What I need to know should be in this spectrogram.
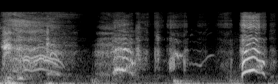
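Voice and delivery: laughing. Real, not acted. Laughs at his outburst.

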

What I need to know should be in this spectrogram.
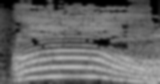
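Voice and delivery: high, loud fake dawning oh; mock realisation. Him finally getting the fog, oh. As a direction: act like it just clicked. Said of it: "I go".

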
